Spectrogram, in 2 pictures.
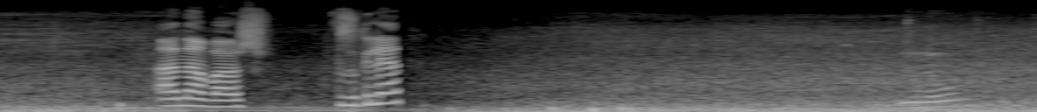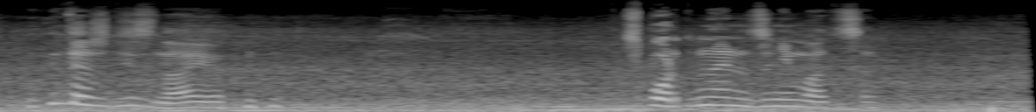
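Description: A middle-aged woman speaks calmly in short phrases close to a microphone.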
